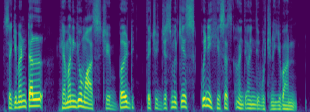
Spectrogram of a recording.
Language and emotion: Kashmiri, neutral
